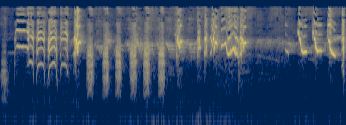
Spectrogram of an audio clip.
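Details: Javan myna singing in the morning as a master recording for caged birds: four arching whistled notes in quick succession, a run of harsh repeated clicks, then twisting whistles and rising slurred notes.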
